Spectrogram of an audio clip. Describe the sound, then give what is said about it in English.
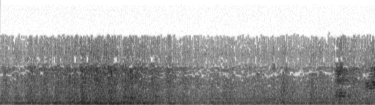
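A boat train rumbles steadily as it pulls into a station, a loud continuous roar with a low droning hum that eases off slightly as it slows. “At lunchtime, he was sipping an old and mild in the platform buffet when the boat train pulled into the station.”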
